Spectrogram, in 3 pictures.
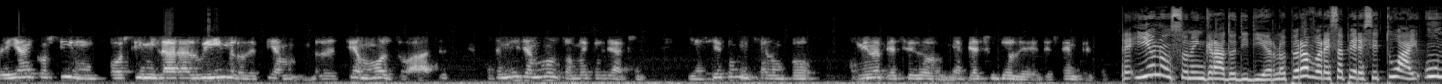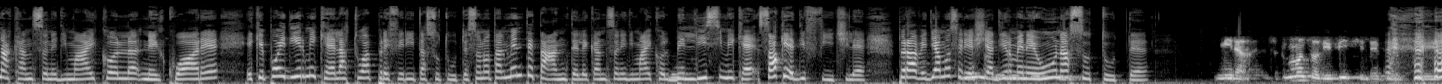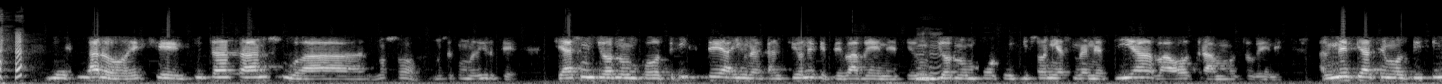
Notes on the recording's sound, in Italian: Ha chiacchierato al telefono in diretta con me durante il POPtime.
